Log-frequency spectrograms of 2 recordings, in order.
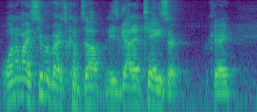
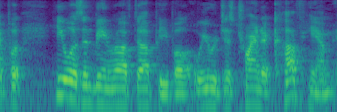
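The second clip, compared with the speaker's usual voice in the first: normal talking voice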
